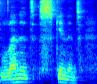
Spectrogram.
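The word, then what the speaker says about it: Lynyrd Skynyrd: this is good one Leonard skinnard pronounced Leonard skinnard this is Leonard skinnard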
